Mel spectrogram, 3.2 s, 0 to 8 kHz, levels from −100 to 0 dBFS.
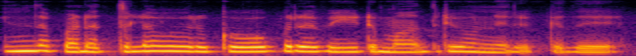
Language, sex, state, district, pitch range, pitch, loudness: Tamil, female, Tamil Nadu, Kanyakumari, 230-255 Hz, 240 Hz, -14 LUFS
